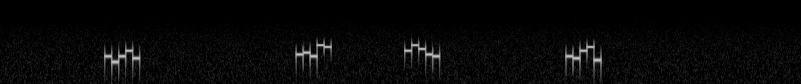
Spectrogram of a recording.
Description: Five-tone selective call (ZVEI), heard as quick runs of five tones, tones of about 70 ms. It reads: 41473 56409 70854 43792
